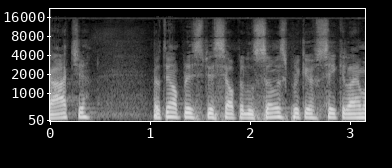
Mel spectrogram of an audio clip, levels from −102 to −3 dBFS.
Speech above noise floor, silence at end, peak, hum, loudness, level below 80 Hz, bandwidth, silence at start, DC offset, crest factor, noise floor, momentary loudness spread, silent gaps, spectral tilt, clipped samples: 29 dB; 0 s; -6 dBFS; none; -23 LUFS; -54 dBFS; 16 kHz; 0 s; under 0.1%; 16 dB; -50 dBFS; 5 LU; none; -7 dB/octave; under 0.1%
